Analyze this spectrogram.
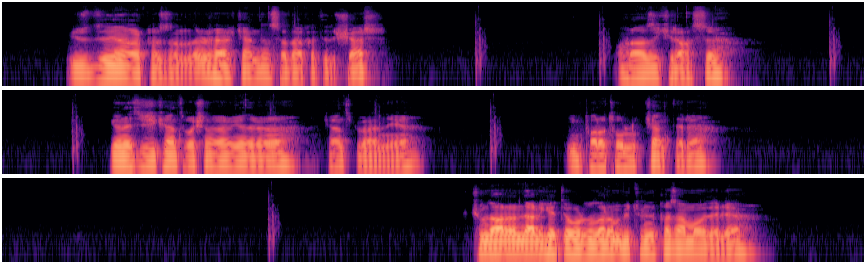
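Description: A man talks calmly into a close microphone, in short bursts with pauses.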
